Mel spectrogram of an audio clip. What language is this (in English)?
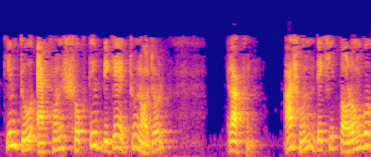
Bangla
